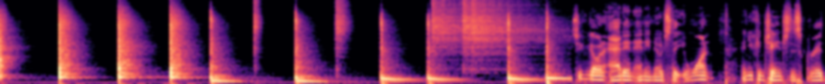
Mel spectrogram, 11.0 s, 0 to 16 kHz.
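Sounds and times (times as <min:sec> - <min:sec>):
sampled drum hits: 0:00.0 - 0:07.7.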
